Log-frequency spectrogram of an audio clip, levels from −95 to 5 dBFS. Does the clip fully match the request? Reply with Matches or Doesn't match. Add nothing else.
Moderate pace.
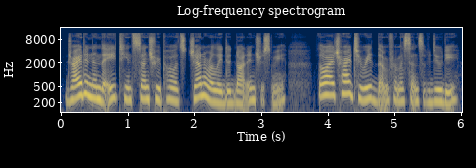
Doesn't match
